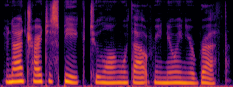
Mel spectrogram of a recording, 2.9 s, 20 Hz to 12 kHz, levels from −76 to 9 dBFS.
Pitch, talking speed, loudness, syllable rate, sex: 215 Hz, 225 wpm, -17 LUFS, 5.0 syllables/s, female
